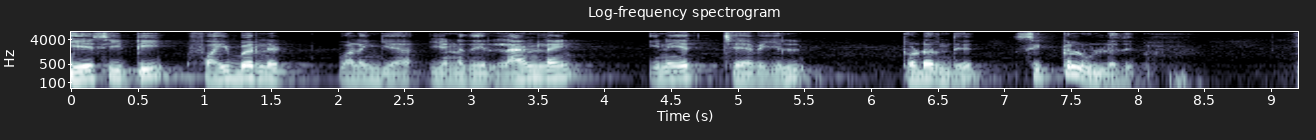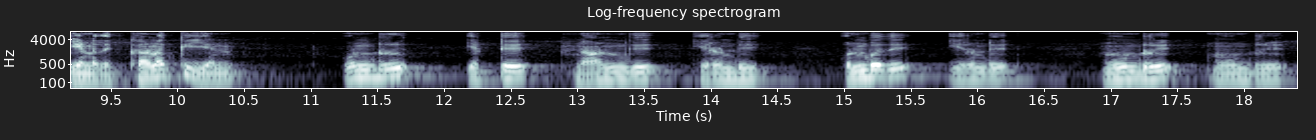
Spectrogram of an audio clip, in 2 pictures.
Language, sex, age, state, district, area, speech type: Tamil, male, 18-30, Tamil Nadu, Tiruchirappalli, rural, read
